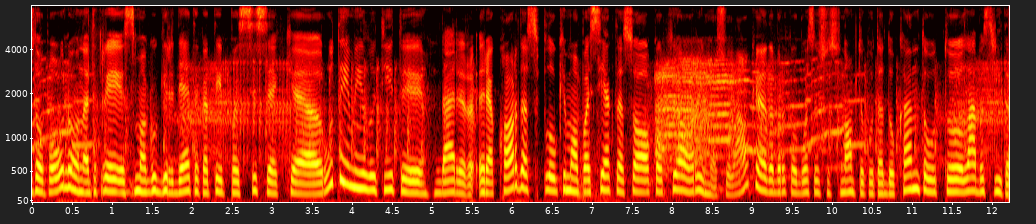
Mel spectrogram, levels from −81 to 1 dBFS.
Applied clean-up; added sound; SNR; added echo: none; Squeak; 13 dB; none.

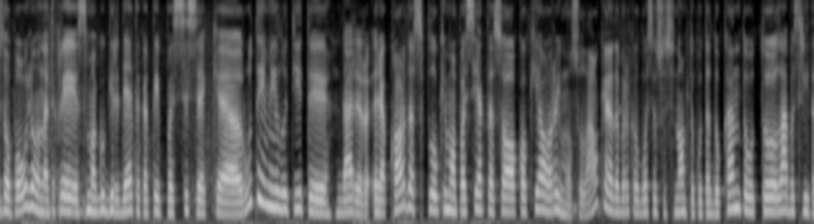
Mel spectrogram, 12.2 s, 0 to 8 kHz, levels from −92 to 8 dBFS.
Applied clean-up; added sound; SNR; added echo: none; none; none; none.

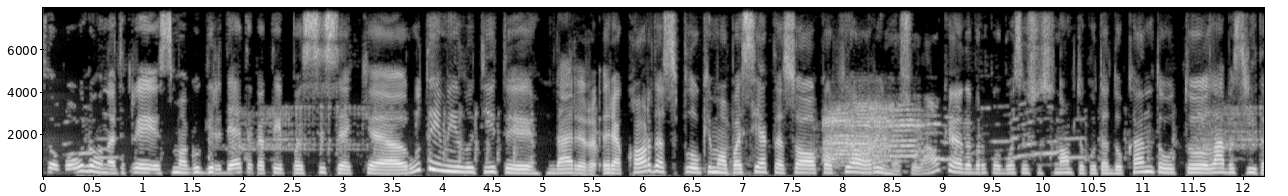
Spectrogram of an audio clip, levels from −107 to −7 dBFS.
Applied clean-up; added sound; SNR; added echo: classical method spectral subtraction.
